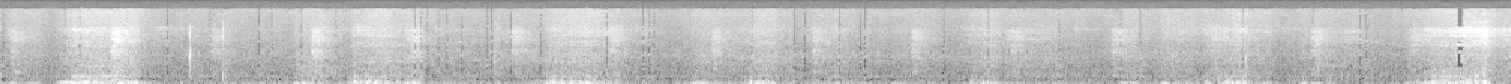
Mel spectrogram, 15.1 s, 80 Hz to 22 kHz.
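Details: Low, soft snorting snores repeating every couple of seconds, about 30 a minute, in a quiet room: a pet dog snoring in deep sleep beside a study table.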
